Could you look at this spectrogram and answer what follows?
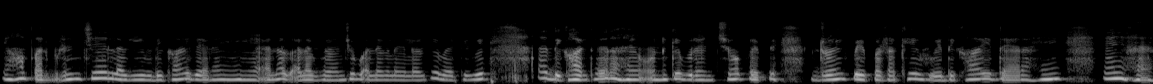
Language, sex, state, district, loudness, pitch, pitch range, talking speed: Hindi, female, Maharashtra, Chandrapur, -30 LUFS, 220 Hz, 210-245 Hz, 170 wpm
